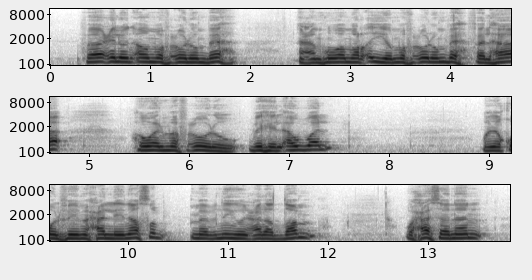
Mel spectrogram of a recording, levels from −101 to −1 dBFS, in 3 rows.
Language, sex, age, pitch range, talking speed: Arabic, male, 60-79, 165-185 Hz, 95 wpm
